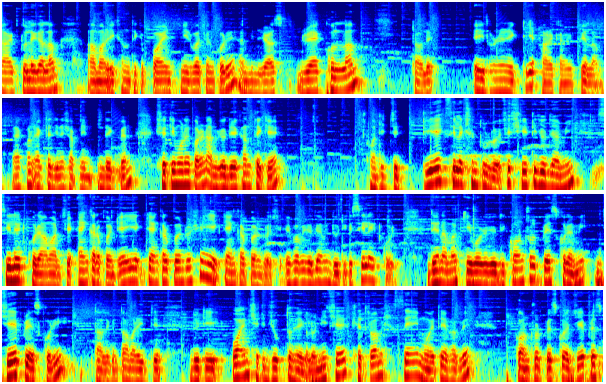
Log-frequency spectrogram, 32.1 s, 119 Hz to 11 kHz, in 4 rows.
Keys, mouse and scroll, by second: 0.2 click, 3.2 click, 4.4 shift+click, 10.3 click, 11.5 click, 13.7 click, 14.2 click, 15.0 click, 17.5 click, 18.8 click, 19.7 click, 22.2 click, 24.1 ctrl+j, 29.0 click, 31.7 ctrl+j.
